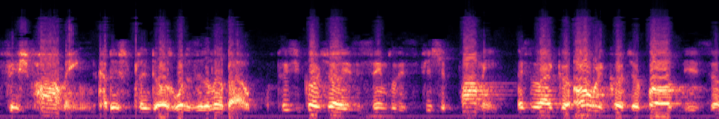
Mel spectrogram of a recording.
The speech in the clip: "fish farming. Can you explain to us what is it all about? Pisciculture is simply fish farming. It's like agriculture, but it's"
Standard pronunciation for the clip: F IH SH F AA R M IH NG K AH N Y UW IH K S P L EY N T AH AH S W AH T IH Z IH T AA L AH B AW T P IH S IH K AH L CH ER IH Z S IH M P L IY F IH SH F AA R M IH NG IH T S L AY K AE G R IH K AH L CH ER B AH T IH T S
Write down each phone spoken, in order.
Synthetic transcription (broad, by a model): F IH SH F AA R M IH NG K AH N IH S P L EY N T AH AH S W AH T IH Z IH T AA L AH B AW T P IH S K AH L CH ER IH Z S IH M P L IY F IH SH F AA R M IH NG IH T S L AY K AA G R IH K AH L CH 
